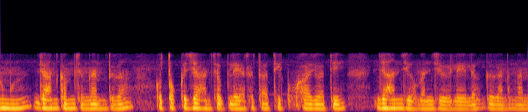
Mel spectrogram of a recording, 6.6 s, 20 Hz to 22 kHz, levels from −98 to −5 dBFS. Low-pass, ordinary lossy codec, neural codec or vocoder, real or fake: 3.6 kHz; Opus, 64 kbps; none; real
